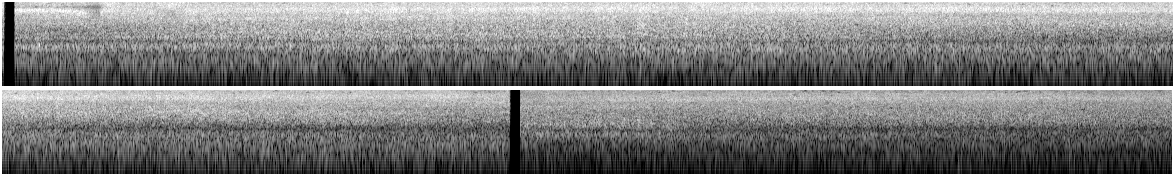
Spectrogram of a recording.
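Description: Water rushes loudly over rocks in a fast stream.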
